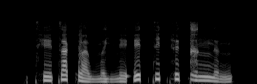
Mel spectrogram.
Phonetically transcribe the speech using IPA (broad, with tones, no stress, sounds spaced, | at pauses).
t̪ʰ e˧ t̪ a˦˥ k̚ v a˨˩ w m ə˨˩ j n e˨˩ ʔ e˦˥ t̚ t̪ i˦˥ t̚ h ɨ˦˥ t̚ ɣ ə˧ ŋ n ə˨˩˨ ŋ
